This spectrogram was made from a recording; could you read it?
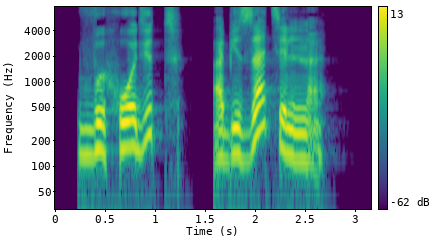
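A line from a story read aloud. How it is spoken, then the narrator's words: Cold statement. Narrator (Russian): холодно заявил он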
